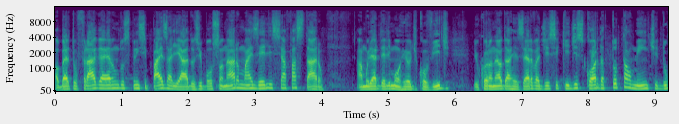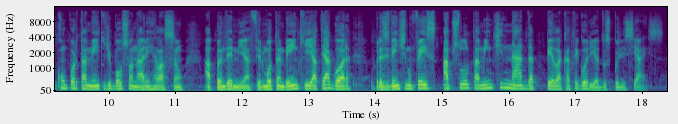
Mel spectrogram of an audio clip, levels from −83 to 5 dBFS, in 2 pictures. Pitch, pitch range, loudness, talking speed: 125 Hz, 110-140 Hz, -15 LUFS, 165 wpm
